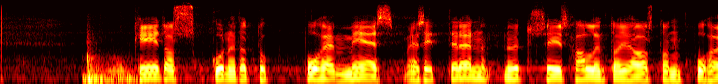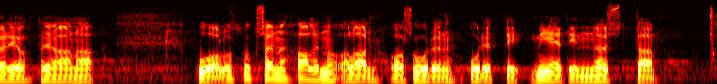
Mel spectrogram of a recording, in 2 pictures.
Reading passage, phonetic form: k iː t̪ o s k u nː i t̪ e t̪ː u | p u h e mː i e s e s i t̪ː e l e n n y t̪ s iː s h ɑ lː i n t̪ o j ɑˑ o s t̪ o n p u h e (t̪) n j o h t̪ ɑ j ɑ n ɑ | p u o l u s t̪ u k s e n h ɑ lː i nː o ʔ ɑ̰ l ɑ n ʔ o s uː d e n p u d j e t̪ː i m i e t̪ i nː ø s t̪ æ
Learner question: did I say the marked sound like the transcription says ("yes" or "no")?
no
